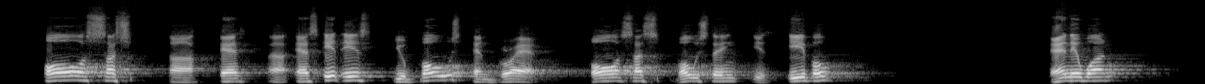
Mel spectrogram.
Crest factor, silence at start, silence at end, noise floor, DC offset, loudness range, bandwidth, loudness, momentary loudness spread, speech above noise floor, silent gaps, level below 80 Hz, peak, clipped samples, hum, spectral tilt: 16 dB; 0.45 s; 0.8 s; under -90 dBFS; under 0.1%; 4 LU; 12 kHz; -16 LUFS; 11 LU; over 75 dB; none; -74 dBFS; -2 dBFS; under 0.1%; none; -5 dB/octave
